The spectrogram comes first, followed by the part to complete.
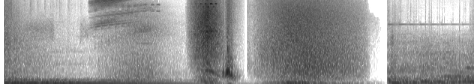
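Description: Logo-intro sound design: a deep bass hit that fades away, a high shimmer, then swishing whooshes as the graphics fly past. It cuts out briefly just after five seconds and comes back with a sudden hit and a musical sting.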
